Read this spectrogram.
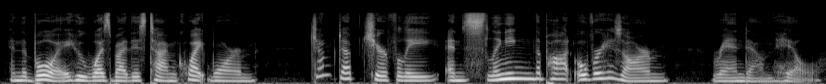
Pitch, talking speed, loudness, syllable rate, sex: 195 Hz, 175 wpm, -17 LUFS, 4.3 syllables/s, female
